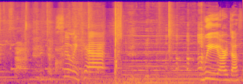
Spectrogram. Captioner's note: laughs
